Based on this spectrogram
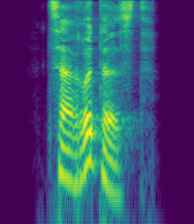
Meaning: inflection of zerrütten: 1. second-person singular present 2. second-person singular subjunctive I
- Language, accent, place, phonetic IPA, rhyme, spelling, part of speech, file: German, Germany, Berlin, [t͡sɛɐ̯ˈʁʏtəst], -ʏtəst, zerrüttest, verb, De-zerrüttest.ogg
